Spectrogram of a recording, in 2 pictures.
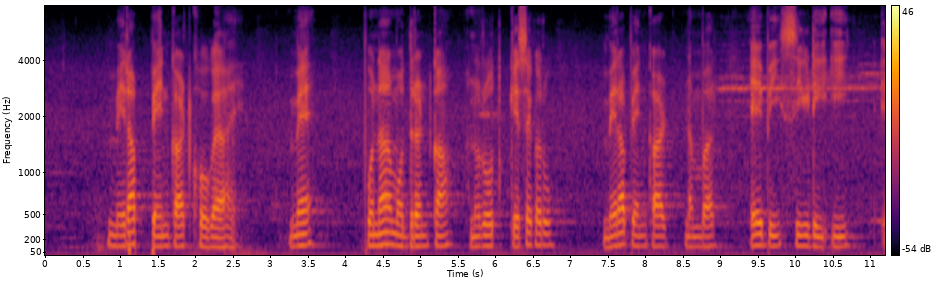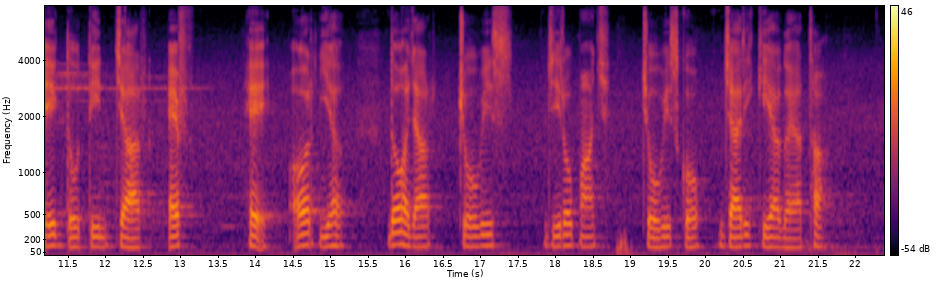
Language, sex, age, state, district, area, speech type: Hindi, male, 60+, Madhya Pradesh, Harda, urban, read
